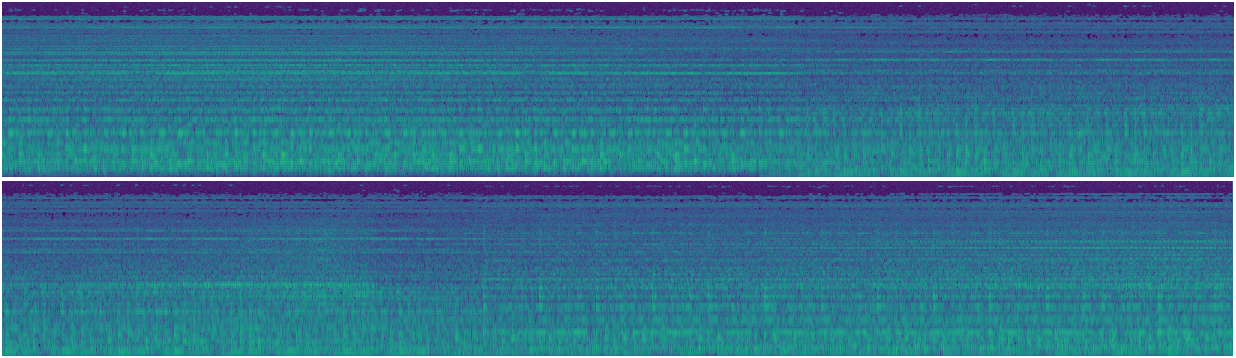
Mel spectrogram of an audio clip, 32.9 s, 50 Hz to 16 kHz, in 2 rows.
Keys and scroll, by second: 5.0 5, 6.1 1, 11.8 1, 12.0 Return, 23.4-29.5 typing, 30.8 z.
